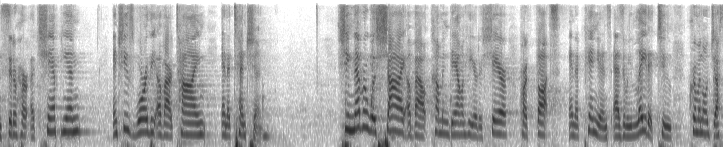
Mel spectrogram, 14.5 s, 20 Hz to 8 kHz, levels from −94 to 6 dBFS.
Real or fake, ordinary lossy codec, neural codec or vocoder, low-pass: real; AAC, 32 kbps; none; 7.2 kHz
